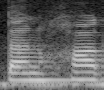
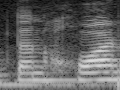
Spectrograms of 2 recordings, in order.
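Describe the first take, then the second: First: तनख्वाह said tankhaa with no w; silent w. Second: तनख्वाह said tankhoaa with the w sounded; wrong take. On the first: Teacher to pupils, saying तनख्वाह as tankhaa with no w. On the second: Teacher to pupils, the wrong way with the w sounded. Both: Shown as a demonstration. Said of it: "तनख्वाह नहीं कहते".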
